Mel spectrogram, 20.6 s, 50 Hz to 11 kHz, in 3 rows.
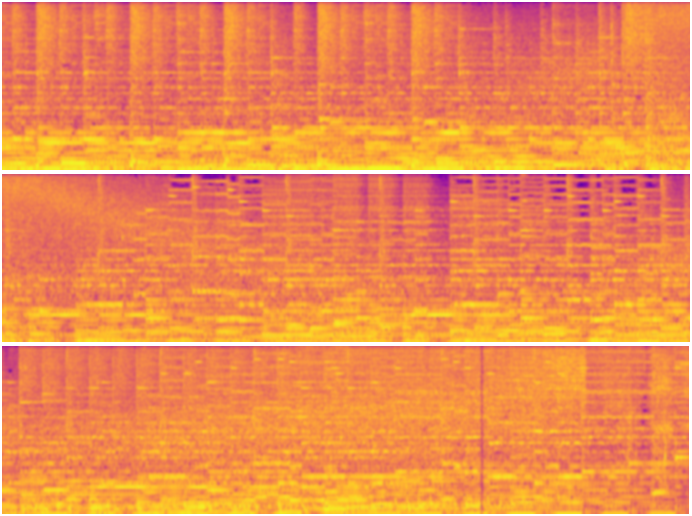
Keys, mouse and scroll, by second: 4.3 middle click, 7.9 alt+click, 8.5 scroll down 3, 8.7 middle click, 9.4 KP_1, 9.8 scroll up 1, 10.1 shift+middle click, 10.2 middle click, 12.0 s, 14.5 middle click, 15.7 KP_1, 16.4-16.9 scroll up 2, 17.1 shift+middle click, 18.5 e.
